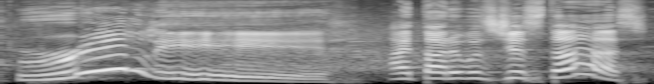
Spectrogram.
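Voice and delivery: loud, high, slow mock surprise.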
